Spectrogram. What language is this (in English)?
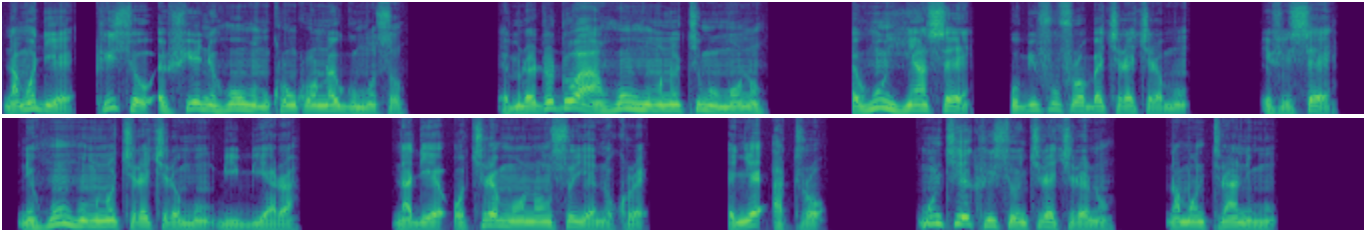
Akan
